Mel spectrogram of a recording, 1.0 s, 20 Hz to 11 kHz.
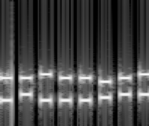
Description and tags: vandierdonck-joan-2015-2016-numbering-phone
////////Theme
Phone
////////Description
Noise purely synthesized with Audacity.
Creation of 8 small sounds with different frequencies, with silences between every sound to call back the numbering of a telephone.
//////// Typologie
C’est un itératif tonique, une succession de sons de différentes fréquences.
/////// Morphologie
Masse : groupe nodal
Timbre harmonique : son assez lisse
Grain : plutôt lisse
Allure : stable
Profil mélodique : variation en escalier (différentes fréquences pour chaque son)
call, number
